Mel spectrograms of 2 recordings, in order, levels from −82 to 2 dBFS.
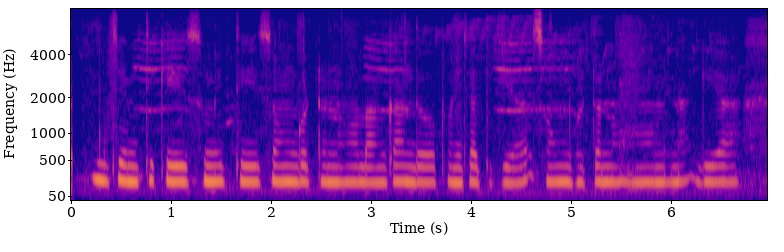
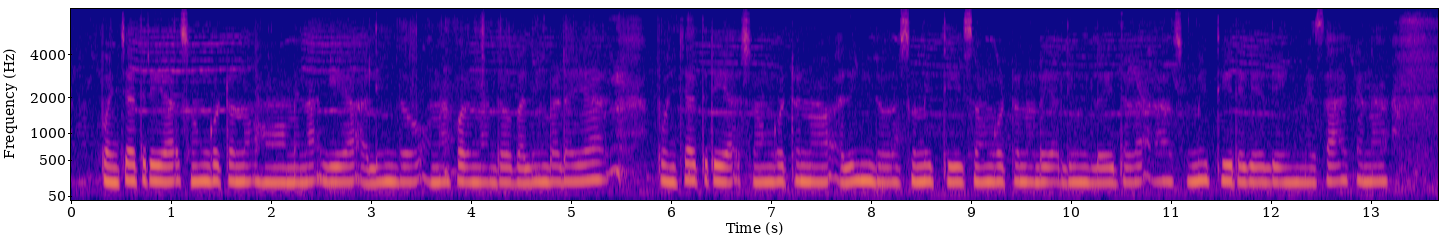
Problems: background sounds at intervals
